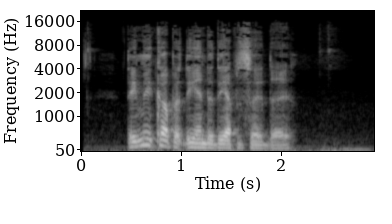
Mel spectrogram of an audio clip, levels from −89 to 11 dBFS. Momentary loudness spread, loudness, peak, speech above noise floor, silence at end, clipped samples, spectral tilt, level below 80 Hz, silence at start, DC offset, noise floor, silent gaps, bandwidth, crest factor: 11 LU; -19 LUFS; -2 dBFS; 27 dB; 0.85 s; under 0.1%; -4.5 dB/octave; -46 dBFS; 0.45 s; under 0.1%; -45 dBFS; none; 16 kHz; 18 dB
